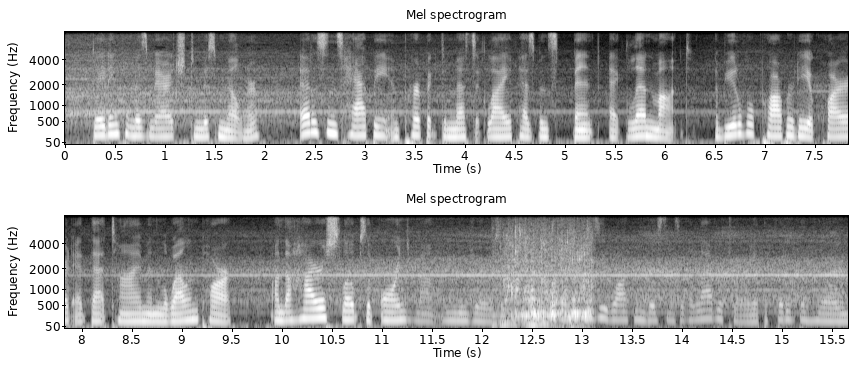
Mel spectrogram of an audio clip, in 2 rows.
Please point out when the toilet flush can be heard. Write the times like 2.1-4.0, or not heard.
12.1-13.2.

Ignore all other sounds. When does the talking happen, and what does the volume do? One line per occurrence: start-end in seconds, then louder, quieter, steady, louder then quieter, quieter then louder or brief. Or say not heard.
0.2-15.6 quieter.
